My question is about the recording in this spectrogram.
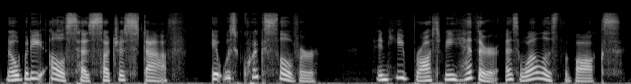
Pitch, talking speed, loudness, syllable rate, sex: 210 Hz, 180 wpm, -18 LUFS, 4.7 syllables/s, female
